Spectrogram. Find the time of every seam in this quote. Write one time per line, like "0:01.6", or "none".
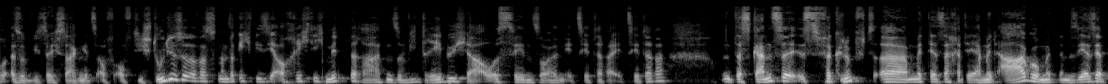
0:09.6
